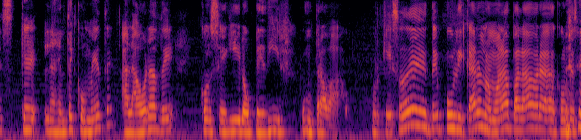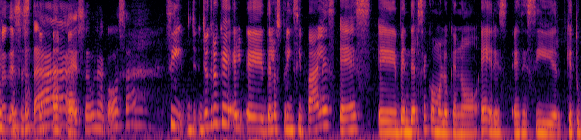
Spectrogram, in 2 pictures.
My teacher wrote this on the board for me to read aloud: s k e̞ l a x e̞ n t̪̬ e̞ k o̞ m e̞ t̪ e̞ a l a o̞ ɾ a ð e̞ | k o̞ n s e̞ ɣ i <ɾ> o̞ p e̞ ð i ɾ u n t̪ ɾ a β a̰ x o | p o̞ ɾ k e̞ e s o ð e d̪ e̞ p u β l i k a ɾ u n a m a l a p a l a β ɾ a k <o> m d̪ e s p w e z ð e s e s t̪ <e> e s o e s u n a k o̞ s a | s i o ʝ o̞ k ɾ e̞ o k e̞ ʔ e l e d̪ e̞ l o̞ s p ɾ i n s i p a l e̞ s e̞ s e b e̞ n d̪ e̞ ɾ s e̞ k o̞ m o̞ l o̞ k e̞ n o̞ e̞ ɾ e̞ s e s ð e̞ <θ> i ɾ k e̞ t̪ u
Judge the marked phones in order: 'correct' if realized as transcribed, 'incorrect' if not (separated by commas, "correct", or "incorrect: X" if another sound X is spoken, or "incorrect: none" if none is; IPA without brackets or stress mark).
correct, correct, incorrect: a, incorrect: s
